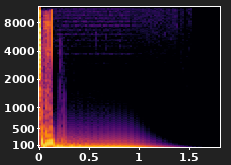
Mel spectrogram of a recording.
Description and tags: Dragged sample 1007
Weird, sample, kick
